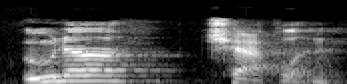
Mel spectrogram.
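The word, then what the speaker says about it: Oona Chaplin: Una Chaplin. And if you don't, beautiful. I'm pretty sure that's how you pronounce it.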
